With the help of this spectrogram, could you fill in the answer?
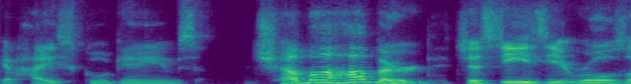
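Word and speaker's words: Chuba: it is spelled chubba it was like c-h-u-b-a then you could say maybe tuber but that the two b's makes that a soft u sound so it is chubba okay well i'll just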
